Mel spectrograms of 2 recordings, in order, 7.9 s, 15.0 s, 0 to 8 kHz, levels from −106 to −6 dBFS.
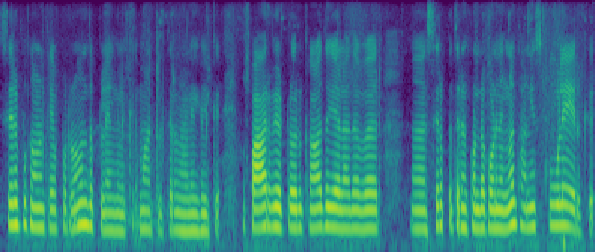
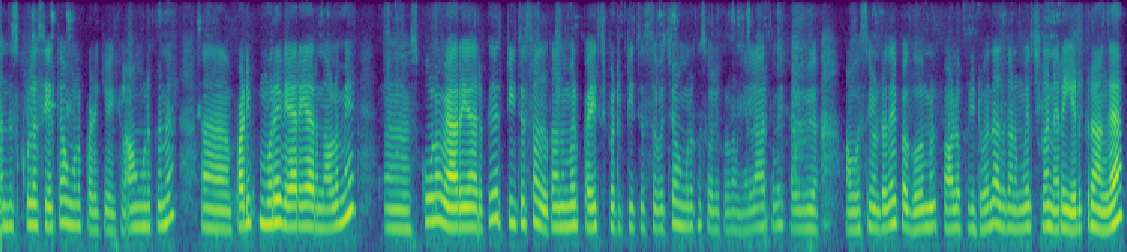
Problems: constant background noise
